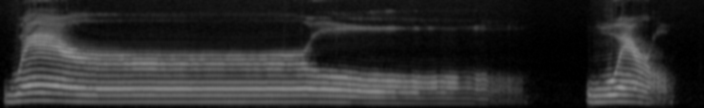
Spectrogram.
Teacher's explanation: let the back of the tongue make the dark l sound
